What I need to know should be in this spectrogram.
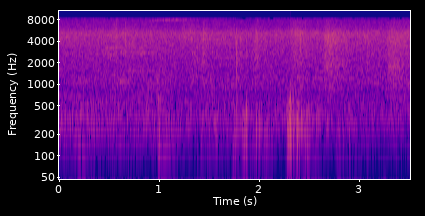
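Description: A middle-aged man murmurs a few words quietly, close by.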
